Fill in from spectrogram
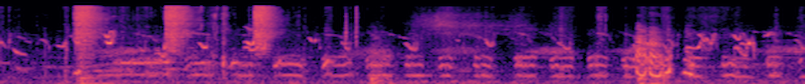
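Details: Summer francolin chicks, captive: a steady run of short stacked clucking notes repeated several times a second beneath scattered high peeps, with a few sharp noisy bursts.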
